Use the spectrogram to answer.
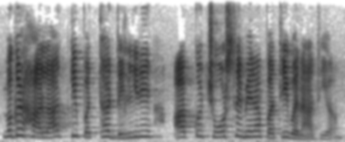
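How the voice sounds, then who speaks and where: Woman reading a hurt young bride in an audio story, sharp and reproachful, high bright voice. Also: animated, normal speed, full character voice.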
